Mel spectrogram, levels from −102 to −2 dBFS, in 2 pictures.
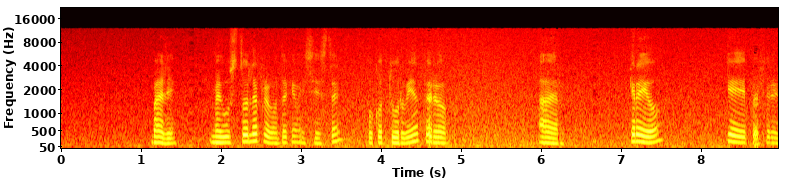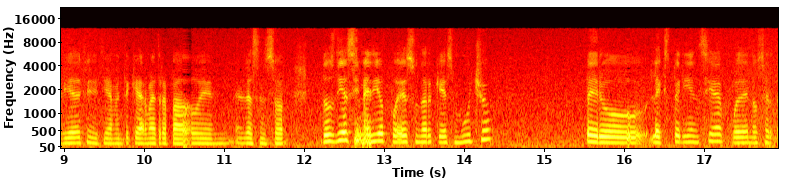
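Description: Lost LE Audio frames break the speech at 1.60, 4.59, 6.65, 8.66, 10.48, 12.59, 14.51 and 16.03 s, hiding 22.5 to 120 ms each time. The decoder, likely LC3, refills each gap with the last spectrum with scrambled signs, which is heard as a brief noisy smear.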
